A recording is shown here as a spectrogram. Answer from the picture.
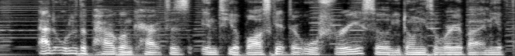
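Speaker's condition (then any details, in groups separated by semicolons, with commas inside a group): No condition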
